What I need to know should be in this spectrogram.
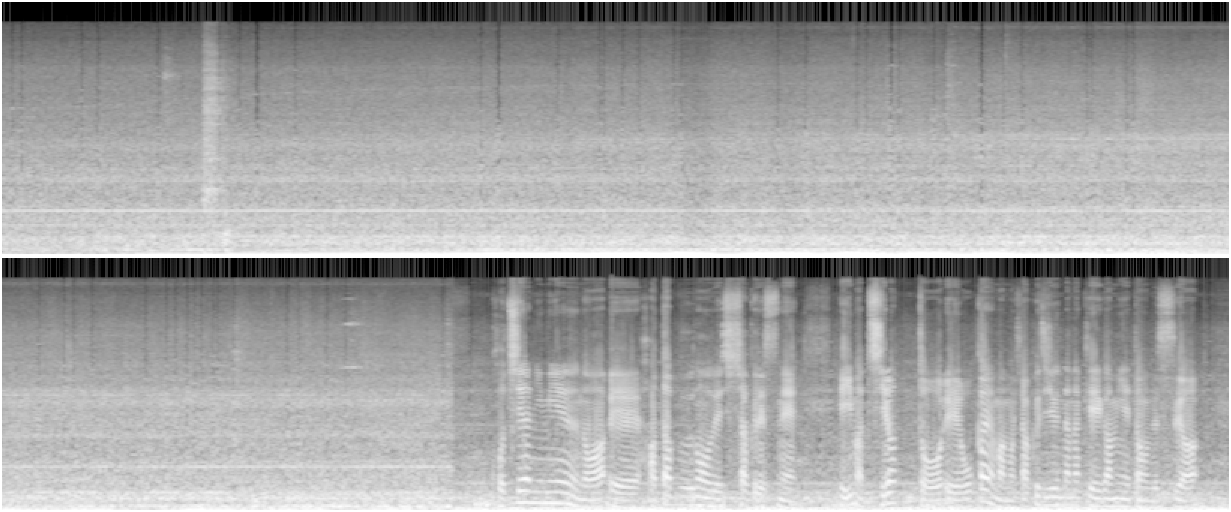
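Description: A train rumbles steadily as it pulls away and gathers speed.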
